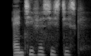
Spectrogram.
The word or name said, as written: antifascistisk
